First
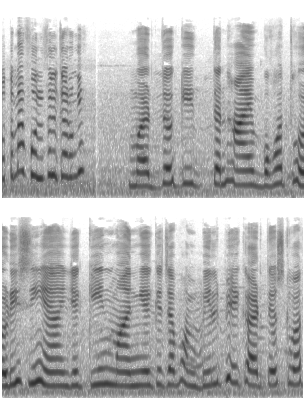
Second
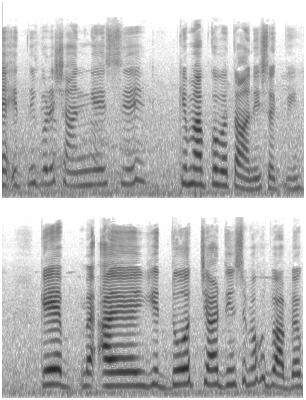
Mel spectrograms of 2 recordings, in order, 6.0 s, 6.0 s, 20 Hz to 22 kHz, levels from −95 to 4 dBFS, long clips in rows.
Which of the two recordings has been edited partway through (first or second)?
first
